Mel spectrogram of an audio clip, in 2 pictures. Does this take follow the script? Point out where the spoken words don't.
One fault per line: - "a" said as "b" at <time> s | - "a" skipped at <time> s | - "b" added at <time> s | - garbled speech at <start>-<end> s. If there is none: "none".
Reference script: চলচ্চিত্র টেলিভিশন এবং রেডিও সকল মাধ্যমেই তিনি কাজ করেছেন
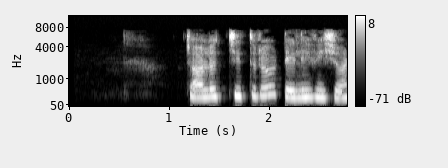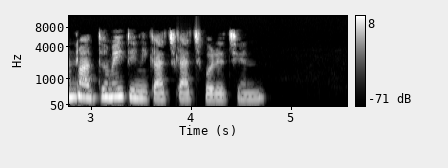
- "এবং রেডিও সকল" skipped at 2.8 s
- "কাজ" added at 3.8 s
